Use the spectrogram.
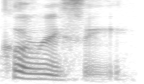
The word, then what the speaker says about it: Clerici: Claricei, did I pronounce that correctly?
